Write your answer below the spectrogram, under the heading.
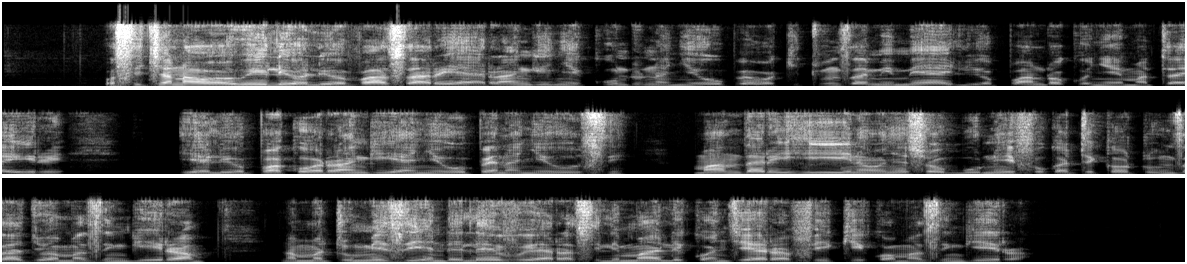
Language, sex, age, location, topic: Swahili, male, 25-35, Nairobi, government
